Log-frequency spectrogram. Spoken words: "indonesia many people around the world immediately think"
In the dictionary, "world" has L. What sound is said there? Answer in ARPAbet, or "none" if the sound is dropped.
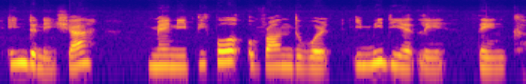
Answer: none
